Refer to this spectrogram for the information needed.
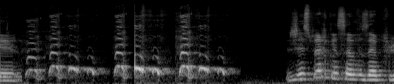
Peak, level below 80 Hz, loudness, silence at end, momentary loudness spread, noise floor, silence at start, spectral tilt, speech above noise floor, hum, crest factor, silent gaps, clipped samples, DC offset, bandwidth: -8 dBFS; -58 dBFS; -26 LUFS; 0 s; 12 LU; -57 dBFS; 0 s; -3.5 dB/octave; 31 dB; none; 18 dB; none; under 0.1%; under 0.1%; 18 kHz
